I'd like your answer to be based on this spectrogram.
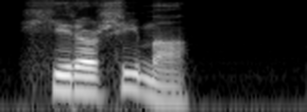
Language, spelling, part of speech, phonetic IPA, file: Polish, Hiroszima, proper noun, [ˌxʲirɔˈʃʲĩma], Pl-Hiroszima.ogg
